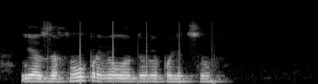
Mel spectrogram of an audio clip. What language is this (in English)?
Russian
